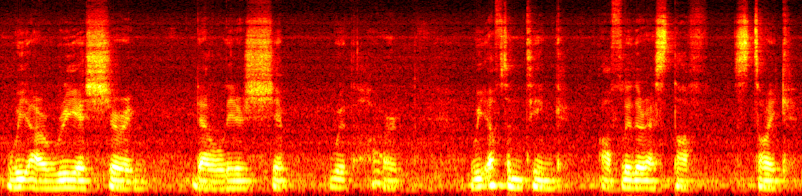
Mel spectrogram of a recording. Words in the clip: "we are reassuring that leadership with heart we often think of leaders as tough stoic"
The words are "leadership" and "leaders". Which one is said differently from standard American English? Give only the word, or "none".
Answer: leaders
